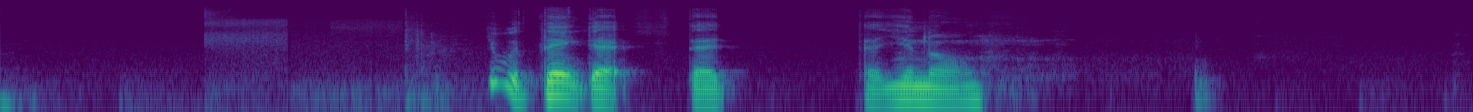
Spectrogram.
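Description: A pencil scratches and rubs across paper.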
